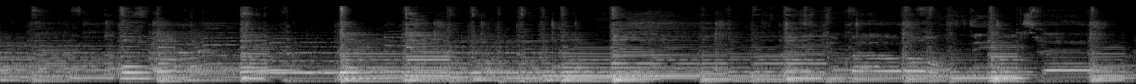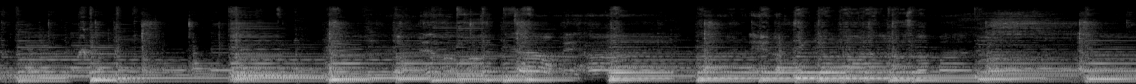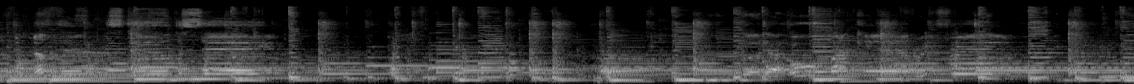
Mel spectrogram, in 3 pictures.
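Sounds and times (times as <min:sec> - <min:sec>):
guitar chords strummed and plucked: 0:00.0 - 0:34.0.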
